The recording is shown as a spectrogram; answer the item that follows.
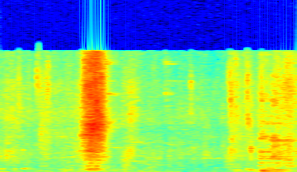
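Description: A crying woman's single sharp sniff, a short breathy burst less than a second in, amid quiet breathing between her sobbing words.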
